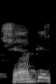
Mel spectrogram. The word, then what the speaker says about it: champion: word CE o n it is not champion if you say champion is that's incorrect it is incorrect because here we have the sound of schwa the sound of schwa is neutral and it's pronounced so if you have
